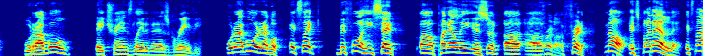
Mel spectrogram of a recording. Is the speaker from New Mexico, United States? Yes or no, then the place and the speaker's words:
no; New York City, New York, United States; I grew up in Brooklyn.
